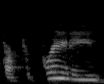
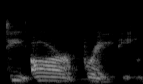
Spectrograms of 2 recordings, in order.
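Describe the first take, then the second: First: The title is said as the full word. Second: The title is spelled out letter by letter. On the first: The speaker calls it right. "we say doctor" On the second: The speaker calls it wrong. "We don't say D R Brady"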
